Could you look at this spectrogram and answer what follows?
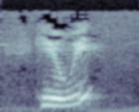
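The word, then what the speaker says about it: Hewie: No, it's H-E-W-I-E. It's the syllable I say. Huey. You nothing. – Let your tongue be loose inside and just say Huey.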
